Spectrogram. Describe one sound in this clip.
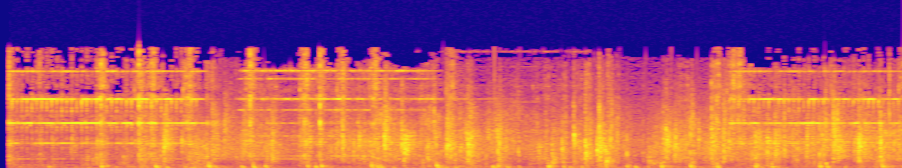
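High heels and shoes click on a hard floor as two people walk.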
